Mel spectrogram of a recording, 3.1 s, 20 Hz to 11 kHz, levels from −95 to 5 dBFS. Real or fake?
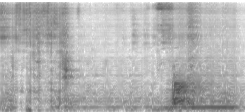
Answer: fake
